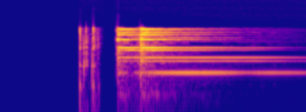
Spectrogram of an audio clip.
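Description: Subscribe-animation sound effects: a quick double mouse click about half a second in, then a bright notification-bell ding, struck twice in quick succession, that rings on and fades slowly.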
